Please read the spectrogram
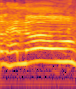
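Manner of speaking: high, loud call. Acted. Climber calling for help, high and loud.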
